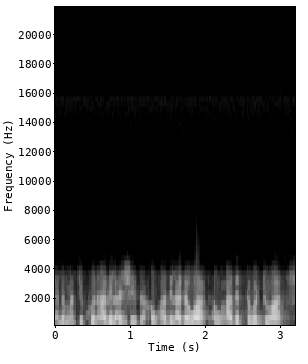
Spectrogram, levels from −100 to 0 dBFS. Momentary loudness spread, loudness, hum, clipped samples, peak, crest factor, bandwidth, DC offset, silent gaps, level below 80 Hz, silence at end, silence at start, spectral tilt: 10 LU; -26 LUFS; none; under 0.1%; -8 dBFS; 18 dB; 4.1 kHz; under 0.1%; none; -80 dBFS; 0.2 s; 0 s; -7.5 dB/octave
